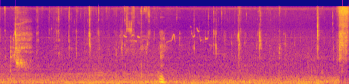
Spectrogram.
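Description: A person chewing chicken curry with rice, with many small wet mouth clicks and smacks. A steady low hum runs underneath, and there is a short loud noisy burst near the end.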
